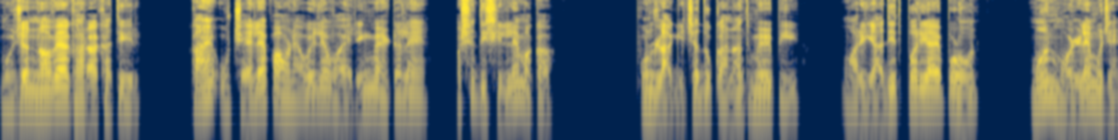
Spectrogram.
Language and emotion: Goan Konkani, sad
